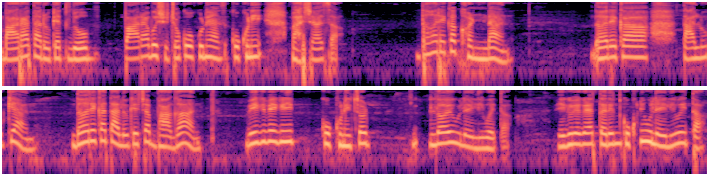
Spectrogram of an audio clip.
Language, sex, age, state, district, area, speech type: Goan Konkani, female, 18-30, Goa, Canacona, rural, spontaneous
